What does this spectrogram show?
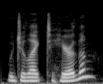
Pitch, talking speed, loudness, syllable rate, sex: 205 Hz, 345 wpm, -16 LUFS, 7.0 syllables/s, female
